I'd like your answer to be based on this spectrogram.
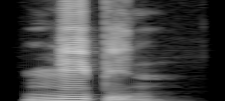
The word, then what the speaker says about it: ngipin: And it was ngipin. Ngipin. Ngipin. Ngipin is spelled as ng. I. P. I. N.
